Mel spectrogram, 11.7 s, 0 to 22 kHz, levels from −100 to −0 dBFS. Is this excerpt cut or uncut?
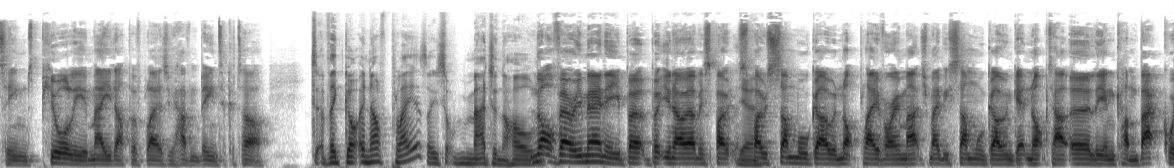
uncut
